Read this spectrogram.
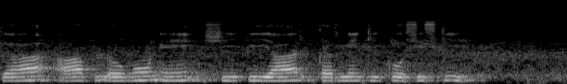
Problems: none marked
